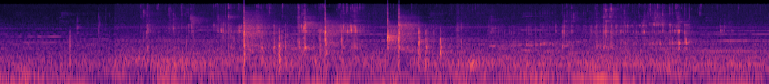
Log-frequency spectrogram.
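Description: Clicks and taps of a spoon against a plastic blender cup, then the crinkle of a plastic juice pouch as apple or pear juice is poured into the cup; the sharpest clicks bunch together around the middle.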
